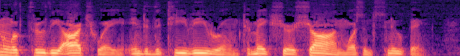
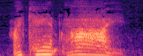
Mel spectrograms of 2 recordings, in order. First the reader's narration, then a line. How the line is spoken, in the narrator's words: he whispered into the telephone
